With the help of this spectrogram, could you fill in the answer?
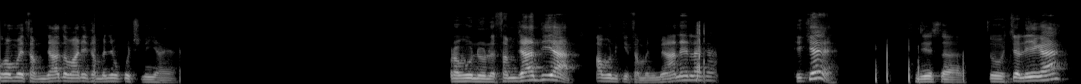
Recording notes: Zoom Meeting.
